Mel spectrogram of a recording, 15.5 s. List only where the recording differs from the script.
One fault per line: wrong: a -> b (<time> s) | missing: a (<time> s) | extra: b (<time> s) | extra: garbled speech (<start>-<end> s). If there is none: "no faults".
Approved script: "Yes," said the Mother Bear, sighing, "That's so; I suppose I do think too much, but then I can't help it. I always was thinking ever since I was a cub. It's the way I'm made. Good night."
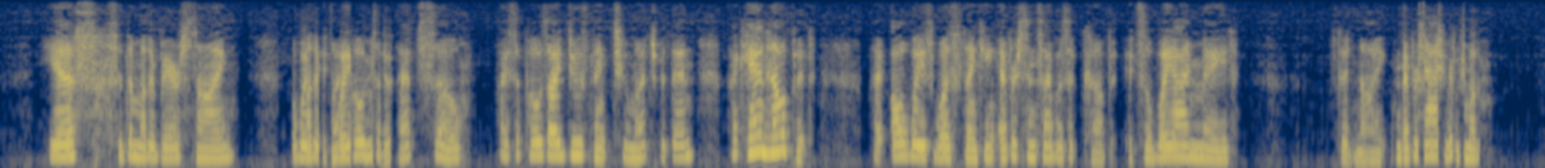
extra: garbled speech (2.9-3.9 s)
extra: garbled speech (14.0-14.8 s)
